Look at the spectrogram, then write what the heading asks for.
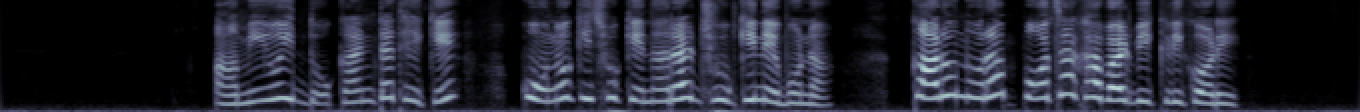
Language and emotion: Bengali, fearful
